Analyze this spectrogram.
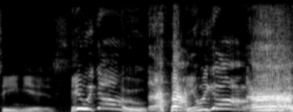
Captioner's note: clears throat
